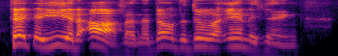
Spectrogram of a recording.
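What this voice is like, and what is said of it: Exaggerated put-on Italian accent. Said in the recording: “I get to do my offensive Italian accent.”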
